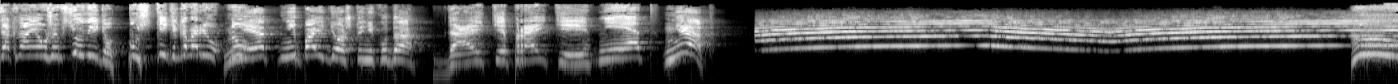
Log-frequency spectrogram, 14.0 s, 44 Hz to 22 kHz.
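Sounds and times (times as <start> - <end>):
speech: 0.0 - 7.2
fire engine siren wailing: 7.6 - 13.9.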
